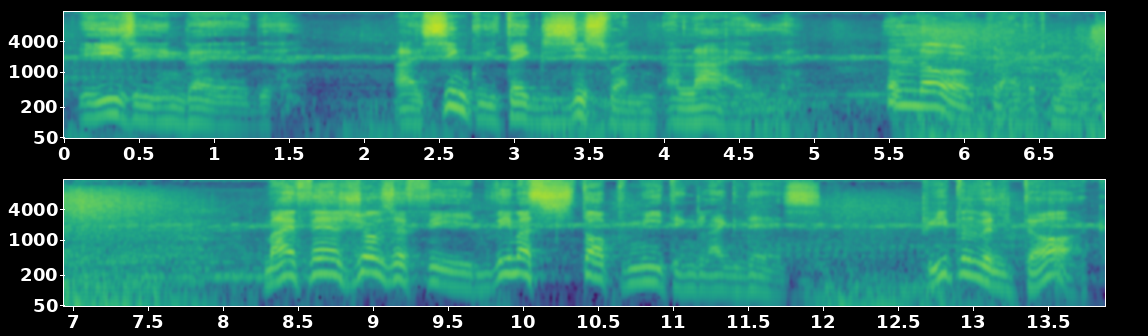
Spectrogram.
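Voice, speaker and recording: A gloating Nazi officer from a pulp audio drama, savoring his words slowly. He is courtly and mocking, with theatrical swoops of pitch, and music runs behind him. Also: huge pitch swings, full character voice. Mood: commanding. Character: suave gloating Nazi officer villain, adult man.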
